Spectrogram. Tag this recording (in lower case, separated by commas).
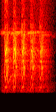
animal, bird, wild animals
